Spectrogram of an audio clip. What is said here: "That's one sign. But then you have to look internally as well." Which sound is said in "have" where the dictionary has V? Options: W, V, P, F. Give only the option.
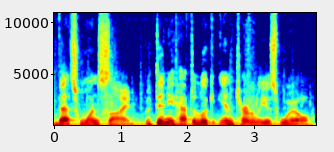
F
